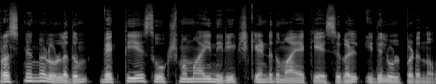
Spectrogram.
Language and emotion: Malayalam, neutral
